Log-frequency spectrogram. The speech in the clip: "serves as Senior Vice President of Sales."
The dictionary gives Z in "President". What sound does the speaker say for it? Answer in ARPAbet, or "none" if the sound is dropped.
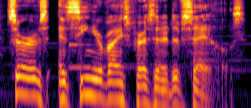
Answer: Z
